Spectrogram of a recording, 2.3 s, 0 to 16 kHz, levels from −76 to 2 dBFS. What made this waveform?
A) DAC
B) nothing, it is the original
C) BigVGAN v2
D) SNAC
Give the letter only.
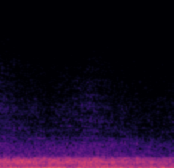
B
